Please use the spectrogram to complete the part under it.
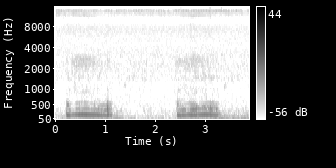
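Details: Sleeping cat with its face pressed against its owner's leg, snoring: two drawn-out, low, tonal snores about two seconds apart, each lasting under a second, in a quiet small room.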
